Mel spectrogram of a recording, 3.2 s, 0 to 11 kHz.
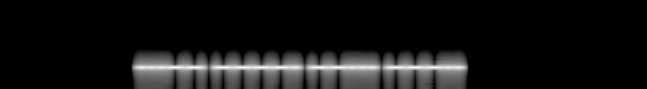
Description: Morse code, heard as a keyed tone, about 50 wpm, 700 Hz. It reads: 3978
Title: Numbers - 4-Digit 50wpm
